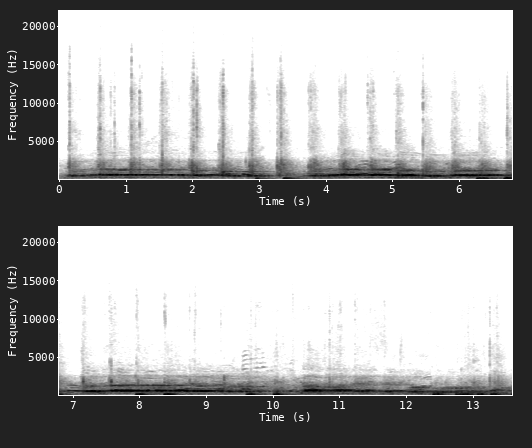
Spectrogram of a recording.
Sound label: fanchants; racing; come met klapt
